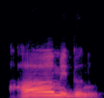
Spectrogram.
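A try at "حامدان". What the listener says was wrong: good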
